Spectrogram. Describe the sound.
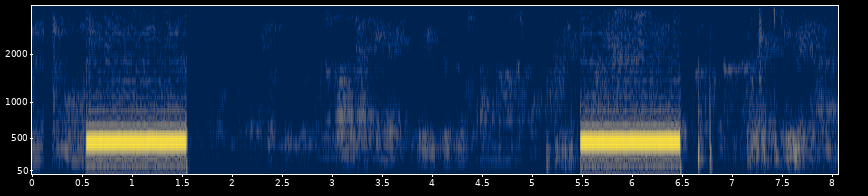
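The ringback tone of an outgoing phone call before anyone answers: two steady one-second tones about five seconds apart, with faint scattered background noise in the gap between them.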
